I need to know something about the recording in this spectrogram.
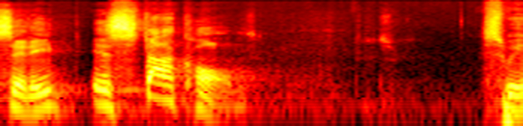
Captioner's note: contestants whispering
